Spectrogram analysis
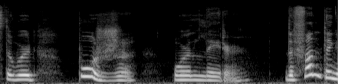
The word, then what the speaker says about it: позже: I'm and today I learn how to pronounce the word Borgia or later the fun thing about this word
